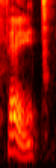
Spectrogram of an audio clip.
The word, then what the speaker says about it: fault: little more Latin apparently the L in fault was originally silent like this and in the 18th century it was sometimes pronounced and sometimes not so that fault actually rhymed with thought so thought anyway I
